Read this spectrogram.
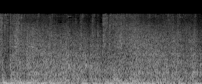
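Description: Gunfire crackles in rapid shots.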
